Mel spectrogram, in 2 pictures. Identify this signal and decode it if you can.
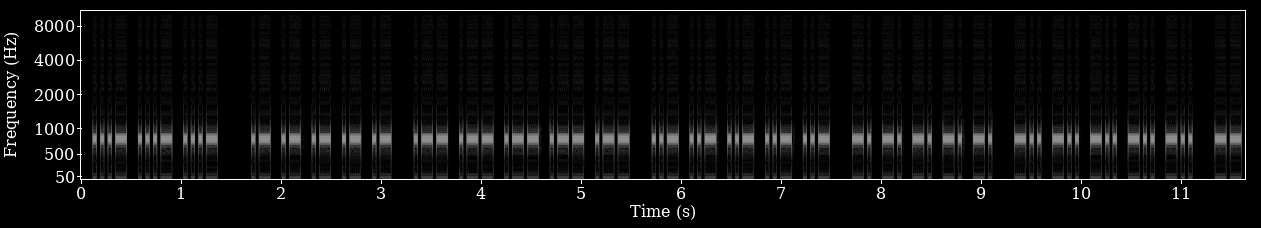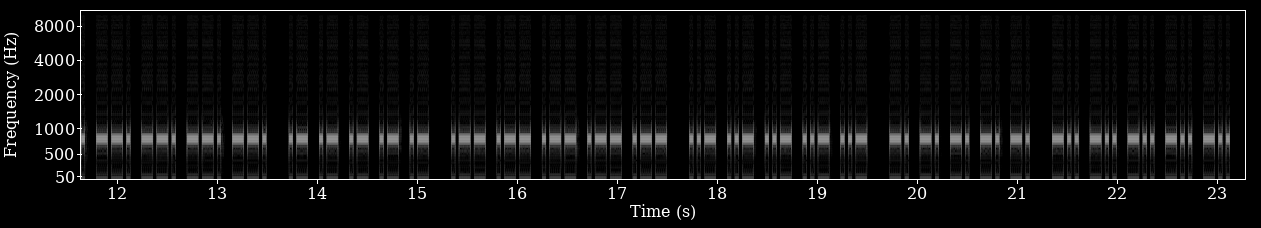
Morse code, heard as a keyed tone, about 32 wpm, 800 Hz. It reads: VVV AAAAA WWWWW UUUUU NNNNN DDDDD GGGGG AAAAA WWWWW UUUUU NNNNN DDDDD
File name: Basic Sets / Basic Letter Groups Collective7 / AWUNDG@30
